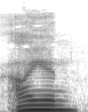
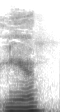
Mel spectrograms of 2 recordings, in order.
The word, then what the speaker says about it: Ian: I get, when I was little, I had friends who would just go, Yan, like, because they didn't know how to emphasize the E part, I guess.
